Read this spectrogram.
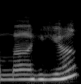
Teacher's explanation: ما 2 کاؤنٹ، ہی 1 کاؤنٹ، یا ہا کو واضح کریں گے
